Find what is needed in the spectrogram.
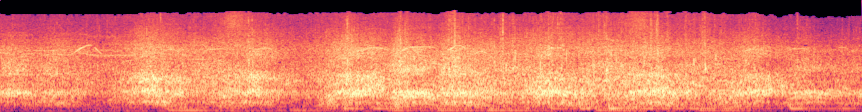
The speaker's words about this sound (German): Aus Sicherheitsgründen war Nasrallah auch diesmal nicht zugegen, sondern sprach aus einem sicheren Fernsehstudio über große Leinwände zum Publikum, das ihn immer wieder begeistert mit Sprechchören unterbrach.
